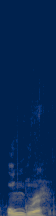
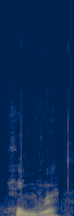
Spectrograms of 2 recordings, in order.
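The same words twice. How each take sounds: First: The word begins without any h sound. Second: The word begins with a clear h sound. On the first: "I say hungry. Um, I drop the H" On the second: "So I don't say hungry"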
